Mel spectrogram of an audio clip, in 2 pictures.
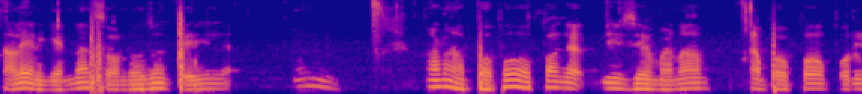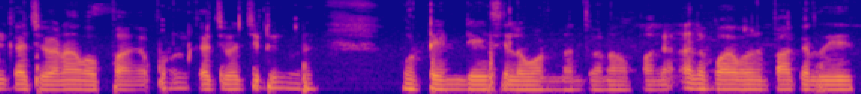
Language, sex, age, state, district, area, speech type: Tamil, male, 18-30, Tamil Nadu, Kallakurichi, rural, spontaneous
